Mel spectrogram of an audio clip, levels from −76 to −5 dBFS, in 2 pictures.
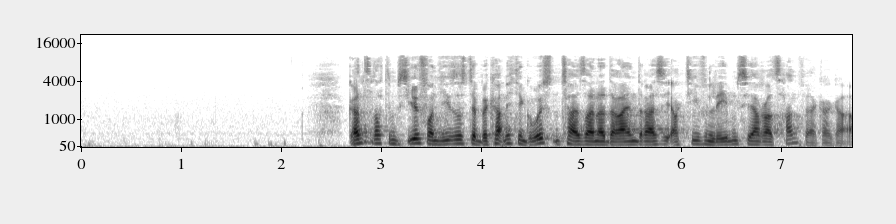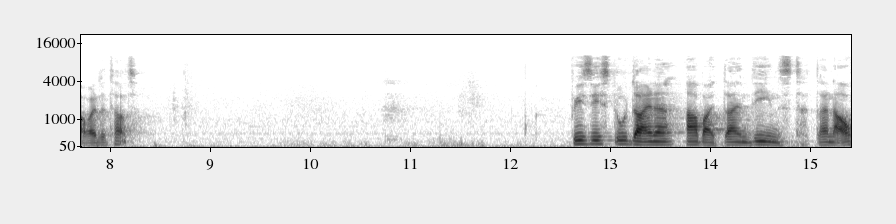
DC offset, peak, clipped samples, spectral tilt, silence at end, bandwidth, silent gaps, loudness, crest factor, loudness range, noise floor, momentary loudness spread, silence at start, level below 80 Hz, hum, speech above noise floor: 0.2%; 0 dBFS; under 0.1%; -5.5 dB/octave; 0 s; 10.5 kHz; none; -21 LUFS; 22 dB; 14 LU; -58 dBFS; 13 LU; 2.4 s; -56 dBFS; none; 38 dB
